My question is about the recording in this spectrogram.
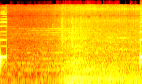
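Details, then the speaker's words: Dell all-in-one desktop at power-on: short high beep, pause with low hum, then another sharp beep; it keeps beeping whether or not it boots, sometimes with no display, a hardware fault warning. "ये कभी कभी on हो जाता है फिर भी ये beep करता रहता है, और कभी कभी इसको ऑन करो तो डिस्प्ले नहीं आता है लेकिन ये बीप करता रहता है।"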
